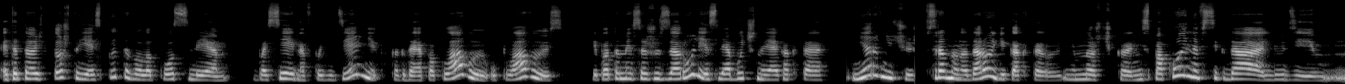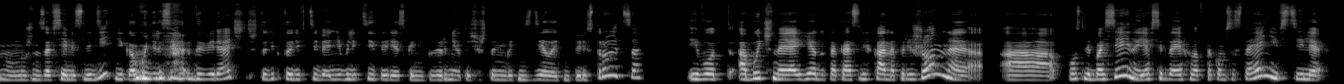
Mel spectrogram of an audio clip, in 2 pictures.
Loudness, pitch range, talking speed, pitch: -22 LUFS, 220-290 Hz, 170 wpm, 240 Hz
